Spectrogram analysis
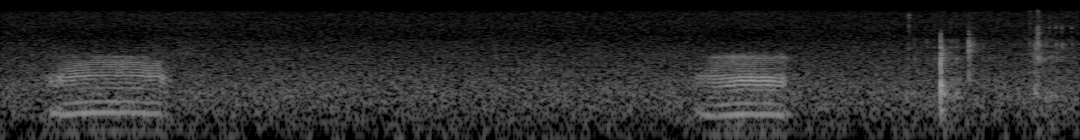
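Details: Snoring: two soft, buzzing snores about six seconds apart in a quiet room, followed by a few faint clicks.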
